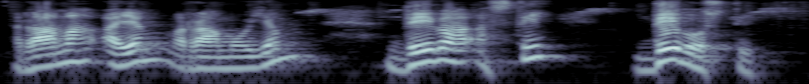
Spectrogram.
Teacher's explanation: विसर्गों को ओ हो जाता है और वह अ को खा जाता है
